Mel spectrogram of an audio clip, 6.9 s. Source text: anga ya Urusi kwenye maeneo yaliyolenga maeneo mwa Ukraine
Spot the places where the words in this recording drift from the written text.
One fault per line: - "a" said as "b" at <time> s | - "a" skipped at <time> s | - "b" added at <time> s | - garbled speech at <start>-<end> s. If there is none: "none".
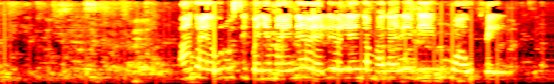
- "maeneo" said as "magharibi" at 4.7 s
